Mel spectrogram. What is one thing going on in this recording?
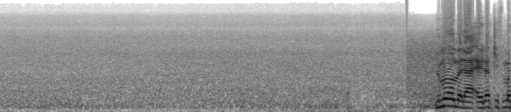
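Waves wash softly onto a beach.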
